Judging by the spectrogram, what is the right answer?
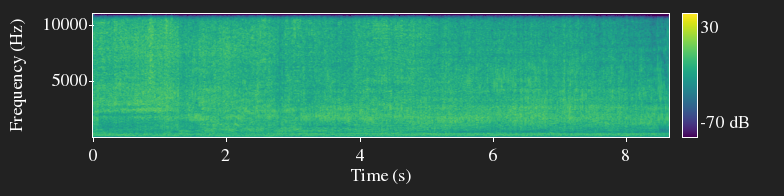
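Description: A pack of 85cc two-stroke motocross bikes racing, several engines buzzing at once and revving up and down over one another.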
